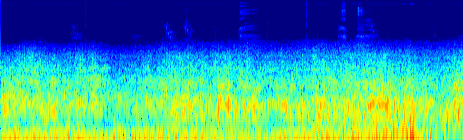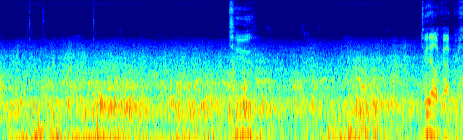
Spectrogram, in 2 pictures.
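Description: Two helicopters fly overhead, a deep, continuous rotor drone rumbling for the whole stretch, loud and steady with a low throbbing character, passing close above.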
